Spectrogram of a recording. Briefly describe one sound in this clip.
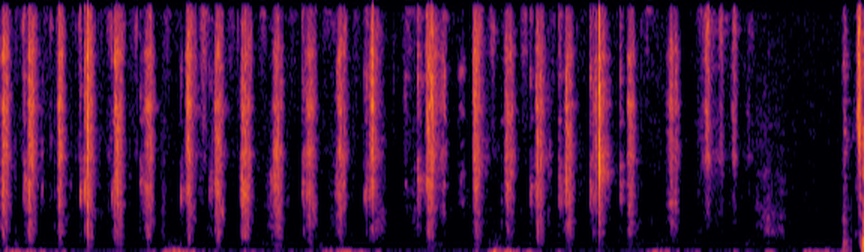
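A hand-twisted pepper mill grinds with quick ratcheting clicks.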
